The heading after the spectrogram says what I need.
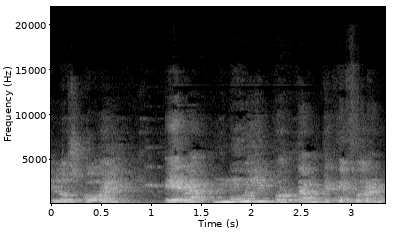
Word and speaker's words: Cohen: Porque en esta porción de lectura se dice acerca de los sacerdotes, de los Cohen, ¿verdad?, de los Cohen, aún si no pronuncias la H, los Cohen, era muy importante que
